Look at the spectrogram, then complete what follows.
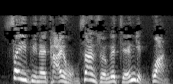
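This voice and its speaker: A man's voice: high-pitched, huge pitch swings, normal speed, husky, full character voice. An actor playing a loyal, shrewd general who addresses his lord formally and earnestly in a historical radio drama. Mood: earnest counsel.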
